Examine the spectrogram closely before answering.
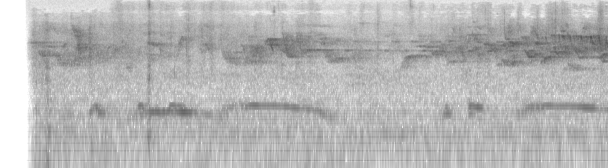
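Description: Songbirds singing and chirping in a springtime garden, with a lower, drawn-out call that comes back several times and a low rumble underneath.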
